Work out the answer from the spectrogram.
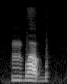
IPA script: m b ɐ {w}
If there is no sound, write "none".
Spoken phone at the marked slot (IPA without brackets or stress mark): b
